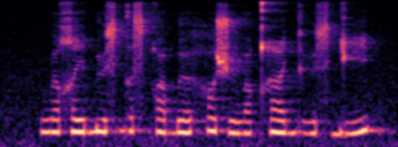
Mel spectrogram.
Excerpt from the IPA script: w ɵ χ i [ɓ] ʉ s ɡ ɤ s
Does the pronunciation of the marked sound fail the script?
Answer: no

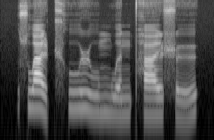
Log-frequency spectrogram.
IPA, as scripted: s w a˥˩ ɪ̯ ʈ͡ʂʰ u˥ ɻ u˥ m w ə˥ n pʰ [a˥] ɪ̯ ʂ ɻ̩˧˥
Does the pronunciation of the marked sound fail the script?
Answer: no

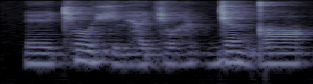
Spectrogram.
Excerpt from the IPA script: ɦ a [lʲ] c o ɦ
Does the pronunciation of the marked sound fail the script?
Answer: yes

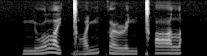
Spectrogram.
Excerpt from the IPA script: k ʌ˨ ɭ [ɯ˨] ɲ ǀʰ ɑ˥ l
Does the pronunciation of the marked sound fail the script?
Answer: yes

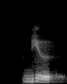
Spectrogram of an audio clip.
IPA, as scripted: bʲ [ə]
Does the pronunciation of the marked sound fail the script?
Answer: yes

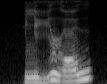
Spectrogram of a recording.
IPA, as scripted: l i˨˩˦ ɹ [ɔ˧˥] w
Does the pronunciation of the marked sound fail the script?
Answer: no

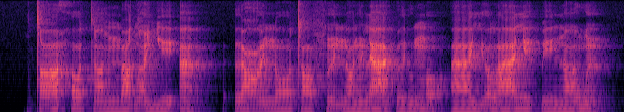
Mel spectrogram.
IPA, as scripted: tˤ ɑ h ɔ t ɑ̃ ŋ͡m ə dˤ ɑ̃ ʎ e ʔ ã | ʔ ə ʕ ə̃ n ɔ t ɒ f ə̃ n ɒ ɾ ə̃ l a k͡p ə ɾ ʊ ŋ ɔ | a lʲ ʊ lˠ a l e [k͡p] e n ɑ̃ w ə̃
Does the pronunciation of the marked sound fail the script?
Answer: no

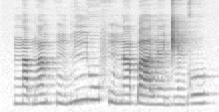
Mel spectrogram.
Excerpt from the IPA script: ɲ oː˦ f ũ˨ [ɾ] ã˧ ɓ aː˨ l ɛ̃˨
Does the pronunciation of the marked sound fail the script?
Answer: yes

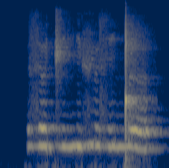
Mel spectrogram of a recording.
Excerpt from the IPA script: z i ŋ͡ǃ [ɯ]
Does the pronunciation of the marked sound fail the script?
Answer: yes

